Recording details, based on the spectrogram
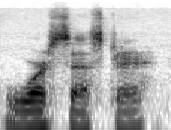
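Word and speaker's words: Worcester: pronounce some of these names I know it's pronounced like gluster GL gler Glouchester Worster was the worst war sester but you know I've been living here for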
